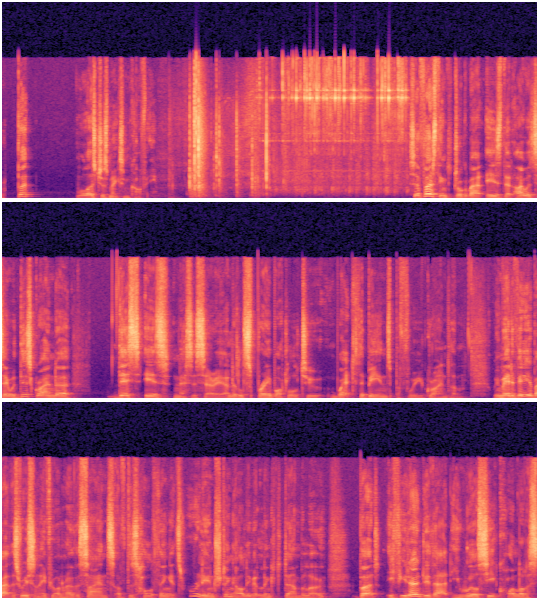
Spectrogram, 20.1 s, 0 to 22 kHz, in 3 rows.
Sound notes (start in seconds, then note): 2.7 beans pouring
